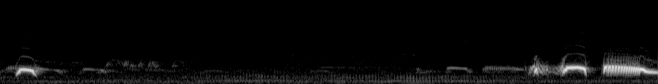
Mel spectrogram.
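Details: Decoy spotted dove calling: one clear arched coo, a long near-silent stretch with faint low murmurs, then a quick burst of rounded hoots ending in a loud sustained coo.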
